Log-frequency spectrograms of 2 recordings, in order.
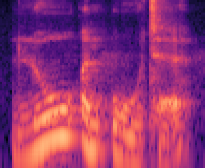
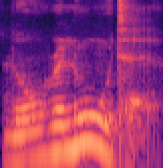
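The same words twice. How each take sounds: First: The words are said without an added R sound. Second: An R sound links law to and.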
